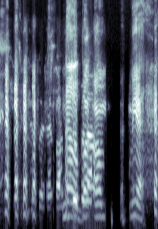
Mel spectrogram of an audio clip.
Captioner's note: laughing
